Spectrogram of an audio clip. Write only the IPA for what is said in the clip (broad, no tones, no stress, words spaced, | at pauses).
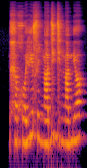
xɛχʷevʲo siŋadʲudʲʌ ŋamʲʌ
